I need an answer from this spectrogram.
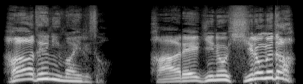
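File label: chant, Japanese; shigure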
